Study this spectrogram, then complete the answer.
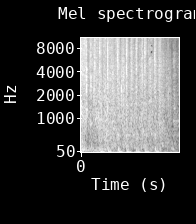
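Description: Rapid bursts of shotgun fire in a video game, loud and close, several blasts in quick succession over two seconds with no talking.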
